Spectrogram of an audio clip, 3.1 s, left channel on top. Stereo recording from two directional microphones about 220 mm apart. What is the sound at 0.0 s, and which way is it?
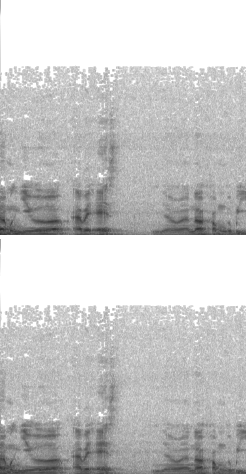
Speech, 5° right (ahead or behind).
